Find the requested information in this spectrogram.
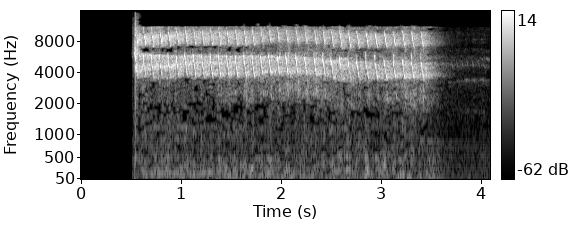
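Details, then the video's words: Javan munia song recorded for songbird contest training: a sudden, sustained high buzzy trill of about three seconds, pulsing about four times per second, then fading out. "masteran komplit untuk burung lomba gereja_cililin _kapsa tembak suara asli dan jernih# berjeda"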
